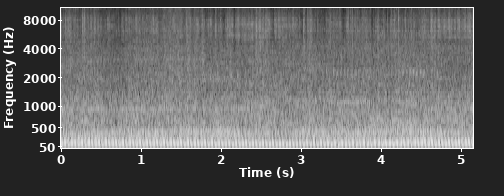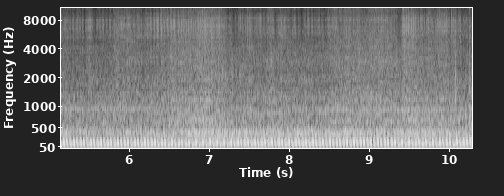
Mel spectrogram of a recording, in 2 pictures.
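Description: Gravely garden tractor engine running steadily at working speed while the tractor pushes snow with its front plow blade.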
